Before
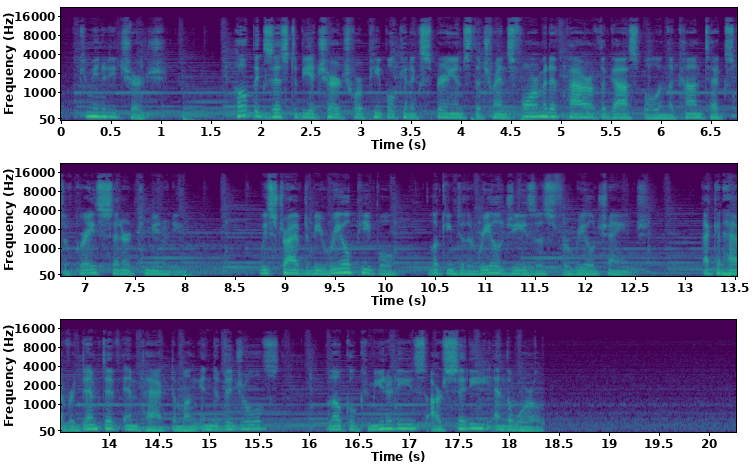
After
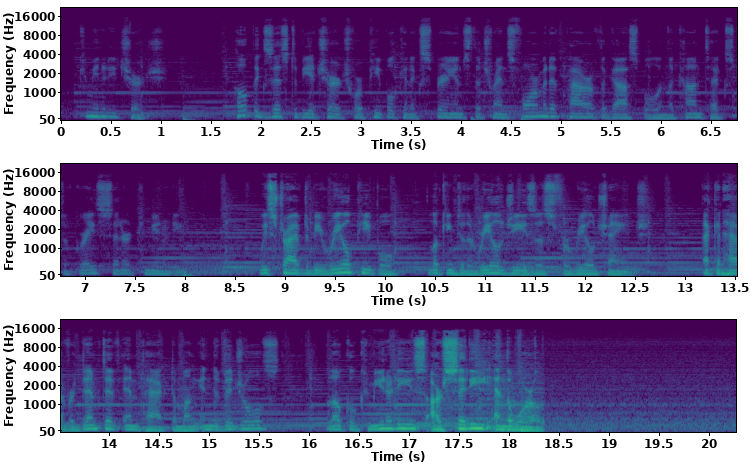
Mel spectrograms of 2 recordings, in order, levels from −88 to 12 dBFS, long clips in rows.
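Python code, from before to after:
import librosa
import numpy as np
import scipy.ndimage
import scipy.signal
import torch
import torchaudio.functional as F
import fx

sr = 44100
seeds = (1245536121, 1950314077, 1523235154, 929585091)

y = fx.gain(x, sr, db=fx.line((7.48, -18.0), (8.36, -7.0), (16.4, -7.0), (17.32, 3.0)))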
